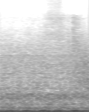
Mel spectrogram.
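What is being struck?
Nothing is struck.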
